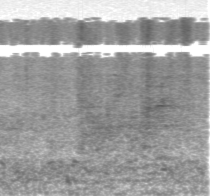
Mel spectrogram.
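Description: Faint, indistinct voices over the steady room noise of a busy shop.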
